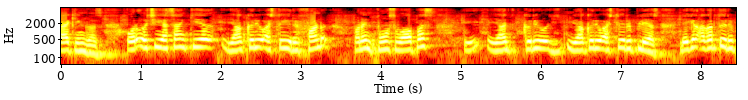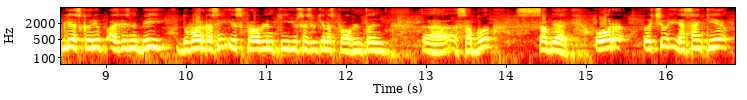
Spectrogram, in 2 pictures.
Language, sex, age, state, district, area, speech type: Kashmiri, male, 30-45, Jammu and Kashmir, Baramulla, rural, spontaneous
